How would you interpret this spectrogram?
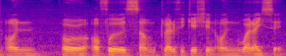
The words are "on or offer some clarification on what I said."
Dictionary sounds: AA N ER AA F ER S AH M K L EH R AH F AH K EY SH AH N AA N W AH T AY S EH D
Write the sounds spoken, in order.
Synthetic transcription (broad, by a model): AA N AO AA F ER S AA M K L EH R AH F AH K EY SH AH N AA N W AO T AY S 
